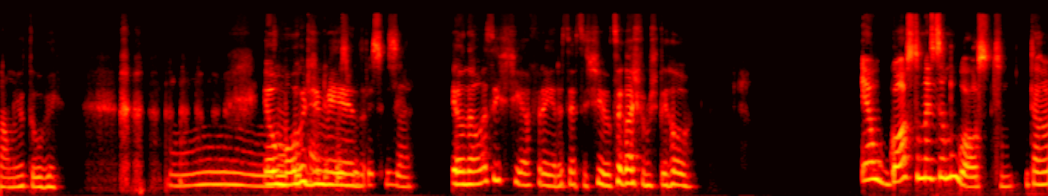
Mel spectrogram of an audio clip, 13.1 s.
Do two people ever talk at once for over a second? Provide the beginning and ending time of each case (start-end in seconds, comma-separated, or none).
3.3-4.6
